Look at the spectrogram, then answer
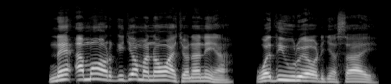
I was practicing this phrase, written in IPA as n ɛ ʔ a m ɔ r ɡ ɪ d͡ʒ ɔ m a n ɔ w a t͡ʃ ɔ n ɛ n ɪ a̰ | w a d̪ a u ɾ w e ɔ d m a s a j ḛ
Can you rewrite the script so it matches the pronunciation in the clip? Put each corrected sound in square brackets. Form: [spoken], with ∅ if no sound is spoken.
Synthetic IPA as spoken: n ɛ ʔ a m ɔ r ɡ ɪ d͡ʒ ɔ m a n ɔ w a t͡ʃ ɔ n [a] n ɪ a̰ | w a d̪ [i] u ɾ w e ɔ d [ɲ] a s a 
